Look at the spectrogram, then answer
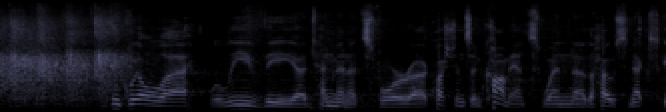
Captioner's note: applause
